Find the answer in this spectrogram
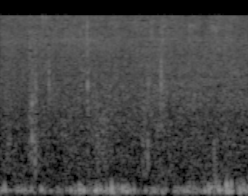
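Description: Footsteps on a hard path, about two steps a second, over a faint low rumble.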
